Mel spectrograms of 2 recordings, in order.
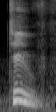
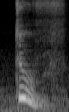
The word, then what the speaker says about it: tooth: Eu tenho muita dificuldade para pronunciar tooth, porque eu tenho o costume de fazer tof e fazer o som de f.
